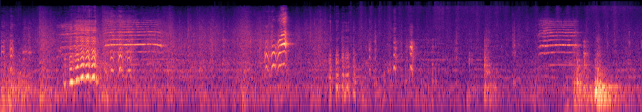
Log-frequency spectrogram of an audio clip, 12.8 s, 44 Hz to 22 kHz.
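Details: One-day-old goat kids at a handmade goat farm in Japan, recorded 17 April 2024: several high, wavering bleats with rich harmonics, one wobbling and rising, spread across the recording, with rustling and soft knocks between them.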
